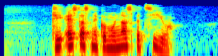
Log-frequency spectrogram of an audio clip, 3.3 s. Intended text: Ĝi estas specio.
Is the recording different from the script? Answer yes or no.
yes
